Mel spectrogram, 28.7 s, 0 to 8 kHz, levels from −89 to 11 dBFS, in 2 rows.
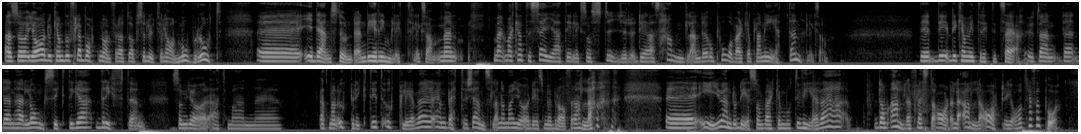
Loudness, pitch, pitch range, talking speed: -36 LUFS, 200 Hz, 175-220 Hz, 190 wpm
